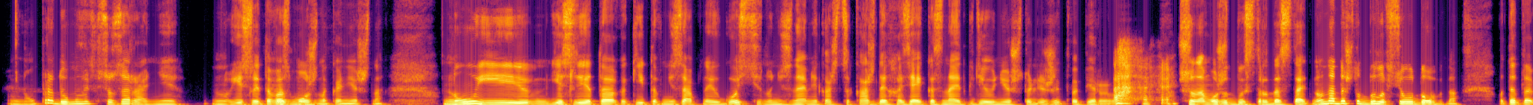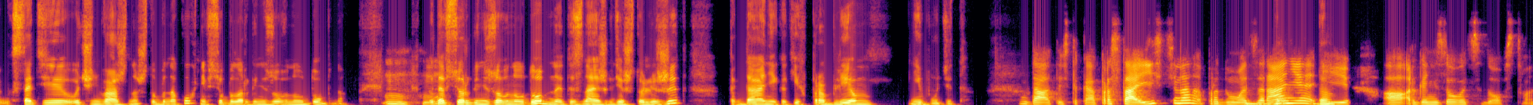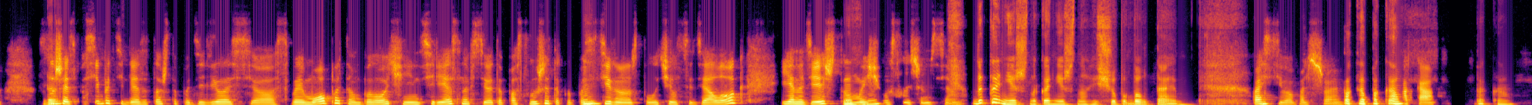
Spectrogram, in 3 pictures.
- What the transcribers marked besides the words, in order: chuckle; "Спасибо" said as "пасибо"
- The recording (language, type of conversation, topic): Russian, podcast, Как организовать готовку, чтобы не носиться по кухне в последний момент?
